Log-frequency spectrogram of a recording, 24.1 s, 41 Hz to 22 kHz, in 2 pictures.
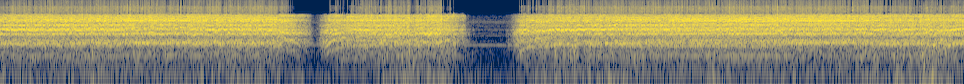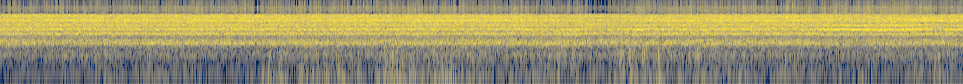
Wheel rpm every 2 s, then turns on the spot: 210, 180, 140, 140, 210, 220, 240, 230, 230, 230, 230, 220.
none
